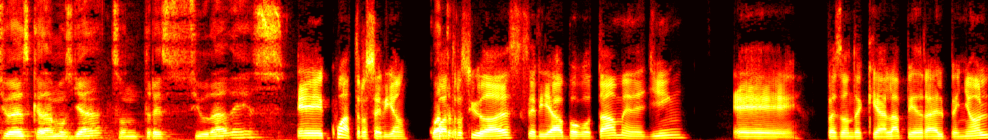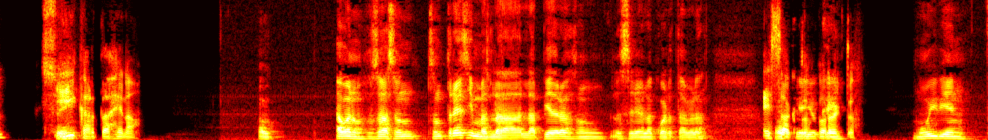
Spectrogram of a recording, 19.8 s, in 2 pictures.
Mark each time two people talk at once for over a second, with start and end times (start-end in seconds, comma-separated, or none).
none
